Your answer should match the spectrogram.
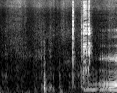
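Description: A few faint clicks and taps of hands working a UTV's plastic side panel, trying to seat it back into place.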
